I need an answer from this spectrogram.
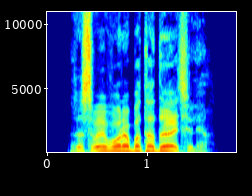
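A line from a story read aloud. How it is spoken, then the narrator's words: Calm reply. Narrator (Russian): спокойно ответил Олег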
